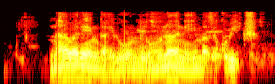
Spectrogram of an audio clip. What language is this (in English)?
Kinyarwanda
